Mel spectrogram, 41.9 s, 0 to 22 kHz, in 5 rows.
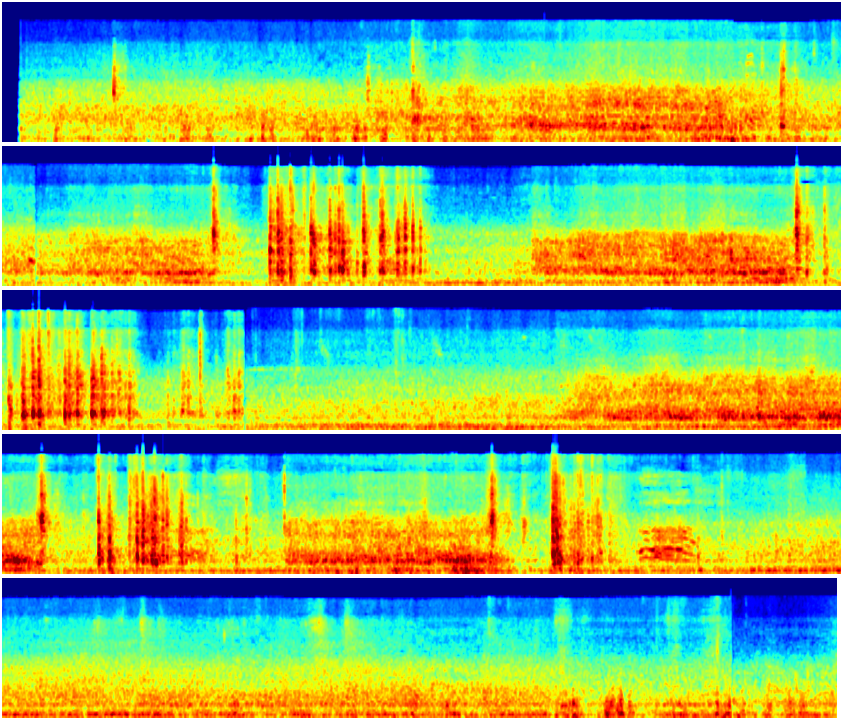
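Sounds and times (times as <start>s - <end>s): skateboard wheels rolling on asphalt: 0.2s - 41.9s
skateboards clattering on pavement: 0.9s - 12.8s, 13.6s - 19.3s, 22.3s - 41.9s.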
